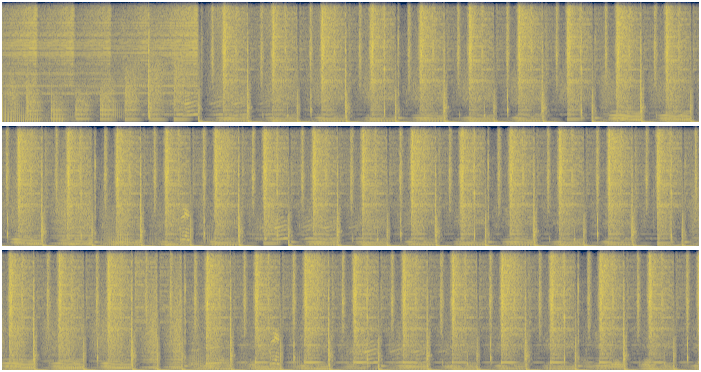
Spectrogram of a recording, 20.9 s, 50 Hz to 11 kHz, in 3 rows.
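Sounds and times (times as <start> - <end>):
chill lounge music loop: 0.0 - 20.9.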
